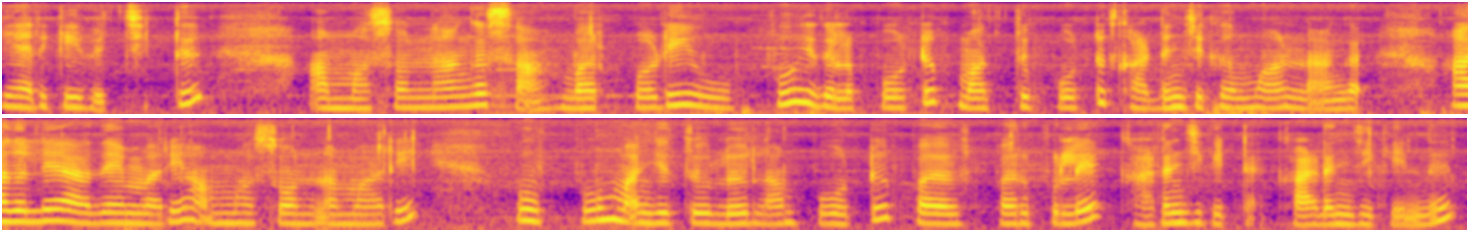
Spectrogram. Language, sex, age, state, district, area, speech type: Tamil, female, 60+, Tamil Nadu, Mayiladuthurai, rural, spontaneous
